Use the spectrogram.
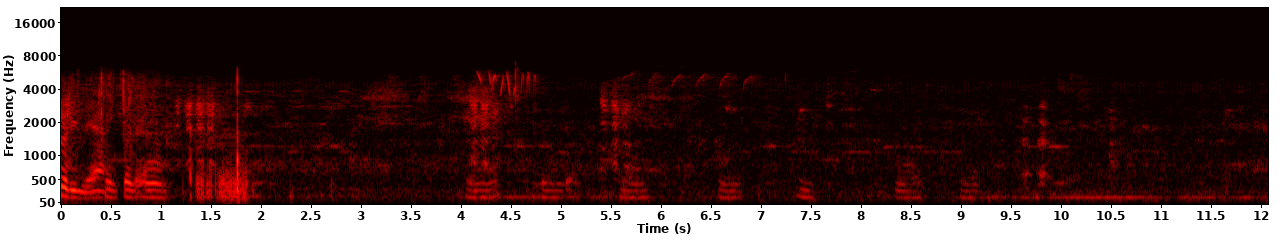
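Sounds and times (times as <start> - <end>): faint animal bleating: 0.9 - 2.0, 3.0 - 4.4, 5.3 - 6.7, 9.6 - 10.2.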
